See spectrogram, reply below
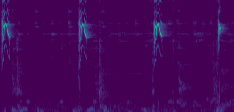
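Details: Crested jay call used as a lure to anger a rival bird: four sharp, high, downward-swept notes spaced roughly one and a half seconds apart, with a quiet background.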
